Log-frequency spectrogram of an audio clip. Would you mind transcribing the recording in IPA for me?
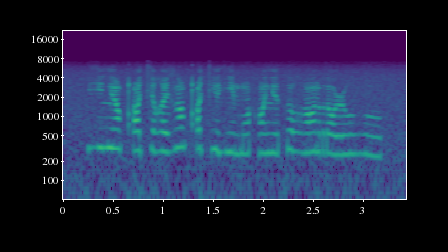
zʲ u lʲ õ qʼ o tʲ ʊ ʁ ɪ z ɔ̃ qʼ u tʲ ʊ zʲ ɛ̃ b ɔ̃ h ɔ̃ lʲ ʊ θ u ʁ ɔ̃ r ɔ ɹ u v u

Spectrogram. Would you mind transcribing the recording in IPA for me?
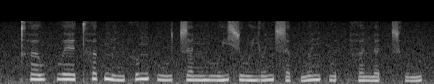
kʰ ɐ˥ w kʷ ɛː˥ t̪ʰ ɐ˥ k̚ m ɪ˨ ŋ h ʊ˥ ŋ p uː˨˥ t͡s ɐ˧ n m uː˨˥ j s uː˨ j ɵ˥ n s ɐ˨ k̚ n̪ ɵ˥ n kʷ ɐ˨˥ t̚ h ɐ˨ n ɐ˨ t̚ t͡sʰ ʊ˨˥ ŋ

